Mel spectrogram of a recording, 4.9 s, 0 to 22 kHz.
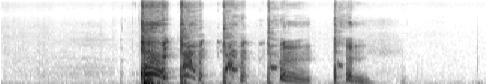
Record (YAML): cough_length: 4.9 s
cough_amplitude: 32768
cough_signal_mean_std_ratio: 0.27
survey_phase: beta (2021-08-13 to 2022-03-07)
age: 45-64
gender: Male
wearing_mask: 'No'
symptom_cough_any: true
symptom_fatigue: true
symptom_fever_high_temperature: true
symptom_headache: true
symptom_change_to_sense_of_smell_or_taste: true
symptom_onset: 3 days
smoker_status: Never smoked
respiratory_condition_asthma: false
respiratory_condition_other: false
recruitment_source: Test and Trace
submission_delay: 2 days
covid_test_result: Positive
covid_test_method: RT-qPCR
covid_ct_value: 24.9
covid_ct_gene: ORF1ab gene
